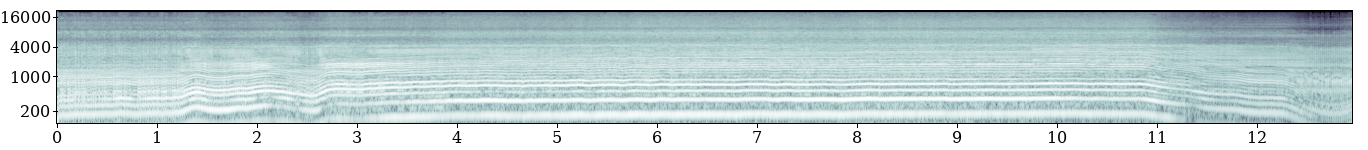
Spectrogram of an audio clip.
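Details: MDS 68 FS Pro four-stroke glow model engine on break-in run with 11x8 prop, warm; high buzz climbs and holds about seven seconds at full throttle, then drops; high-speed needle still a little rich with this plug; smooth normal running.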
